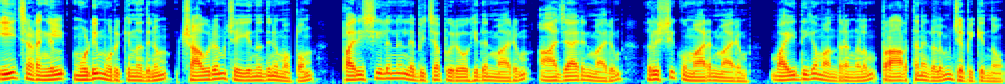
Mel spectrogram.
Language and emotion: Malayalam, neutral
